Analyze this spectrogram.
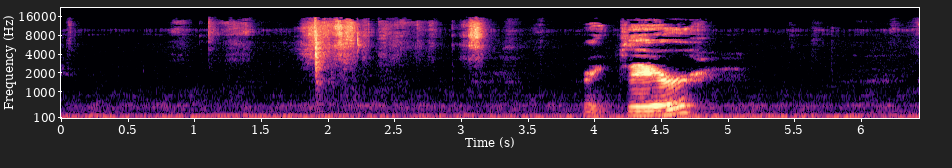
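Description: Hands rub and smooth paper on a board.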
